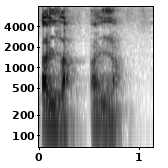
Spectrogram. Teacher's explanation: si on a deux l qui se suivent on va faire un L appuyé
